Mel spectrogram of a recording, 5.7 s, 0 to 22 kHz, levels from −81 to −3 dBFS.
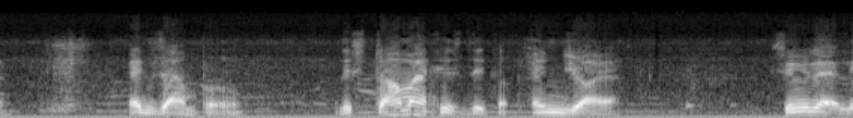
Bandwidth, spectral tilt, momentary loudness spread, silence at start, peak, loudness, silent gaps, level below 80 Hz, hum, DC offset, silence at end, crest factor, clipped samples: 14 kHz; -7.5 dB/octave; 22 LU; 0 s; -2 dBFS; -16 LUFS; none; -34 dBFS; none; under 0.1%; 0 s; 16 dB; under 0.1%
